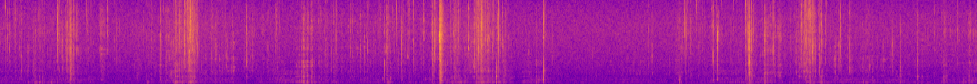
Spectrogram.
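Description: A dried, solid blue oval bar of soap, hand-sized and held in one hand, is shaved with a metal box-cutter blade into crunchy slices. Bright, crisp scraping and crackling cuts come in irregular bursts over a steady low hum, each snapping off sharply.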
